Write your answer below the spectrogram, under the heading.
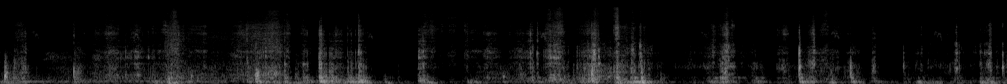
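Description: Irregular clicks, knocks and rustles of plastic car interior trim being handled and pried around the steering column.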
